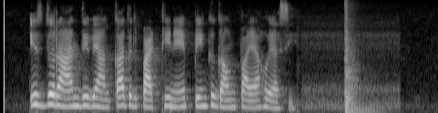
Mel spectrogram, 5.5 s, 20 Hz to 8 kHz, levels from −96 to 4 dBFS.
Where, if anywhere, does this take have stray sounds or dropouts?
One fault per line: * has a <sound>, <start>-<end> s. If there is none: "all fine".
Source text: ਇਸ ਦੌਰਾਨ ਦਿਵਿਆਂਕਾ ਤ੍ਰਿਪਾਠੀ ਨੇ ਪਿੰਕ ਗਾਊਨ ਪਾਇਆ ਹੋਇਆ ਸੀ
* has a thud, 4.3-4.8 s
